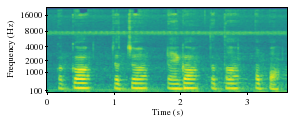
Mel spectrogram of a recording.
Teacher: ਇਸ ਤਰ੍ਹਾਂ 5 ਵਰਗਾਂ ਦੀ ਤਰਤੀਬ ਮੂੰਹ ਪੋਲ ਦੇ ਪਿੱਛੇ ਹਿੱਸੇ ਤੋਂ ਕਰਮਵਾਰ ਅੱਗੇ ਤੱਕ ਆਉਂਦੀ ਹੈ। ਜਿਵੇਂ ਸਭ ਤੋਂ ਪਿੱਛੇ ਕੰਠ ਹੈ, ਫਿਰ ਤਾਲੂ, ਫਿਰ ਜੀਭ, ਫਿਰ ਦੰਦ ਅਤੇ ਸਭ ਤੋਂ ਬਾਅਦ ਬੁੱਲ।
